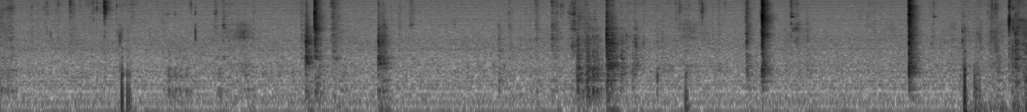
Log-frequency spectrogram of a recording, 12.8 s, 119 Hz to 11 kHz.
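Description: G.Skill Ripjaws DDR3 RAM sticks being pushed into the MSI Z68A-GD80 motherboard's memory slots: scattered sharp plastic clicks and knocks as the modules seat and snap into place, over a low steady hum.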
